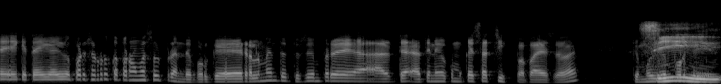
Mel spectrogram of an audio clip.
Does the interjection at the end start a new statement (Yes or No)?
Yes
